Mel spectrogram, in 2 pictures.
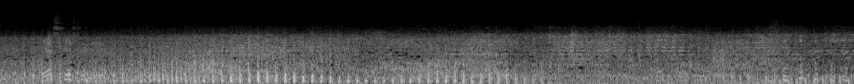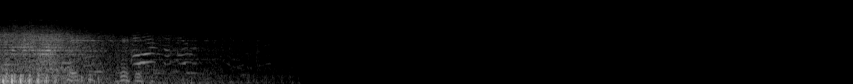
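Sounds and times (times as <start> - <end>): helicopter rotor beat: 0.0 - 11.4.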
